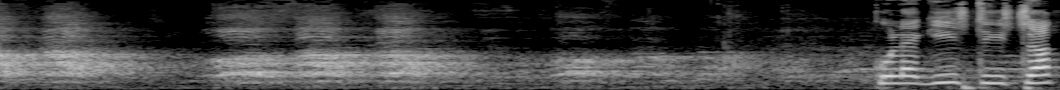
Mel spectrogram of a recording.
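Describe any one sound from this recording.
A murmur of voices fills a large hall.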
